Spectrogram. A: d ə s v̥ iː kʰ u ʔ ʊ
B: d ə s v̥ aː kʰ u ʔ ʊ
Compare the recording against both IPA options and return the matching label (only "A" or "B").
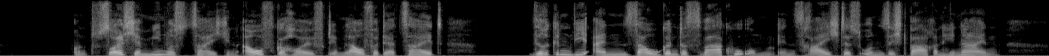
B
